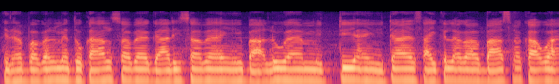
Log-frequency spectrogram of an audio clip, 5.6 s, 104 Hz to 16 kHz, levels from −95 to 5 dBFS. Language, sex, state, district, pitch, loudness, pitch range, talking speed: Hindi, male, Bihar, West Champaran, 125 Hz, -13 LUFS, 125-130 Hz, 245 wpm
